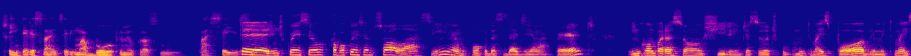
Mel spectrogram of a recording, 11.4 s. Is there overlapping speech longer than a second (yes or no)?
no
